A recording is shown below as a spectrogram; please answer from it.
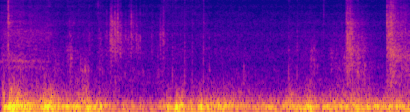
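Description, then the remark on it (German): Steady, blustery rumble of wind buffeting a microphone, with low-frequency gusts swelling and easing throughout and a few faint rustles and hisses on top. “Ich muss nur dem Wind Herr werden.”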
